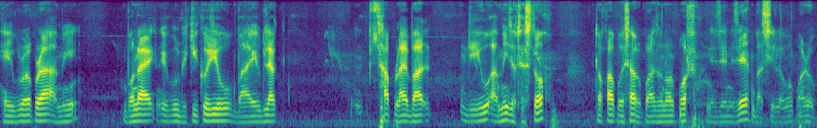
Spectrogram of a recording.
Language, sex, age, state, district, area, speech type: Assamese, male, 60+, Assam, Dhemaji, rural, spontaneous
